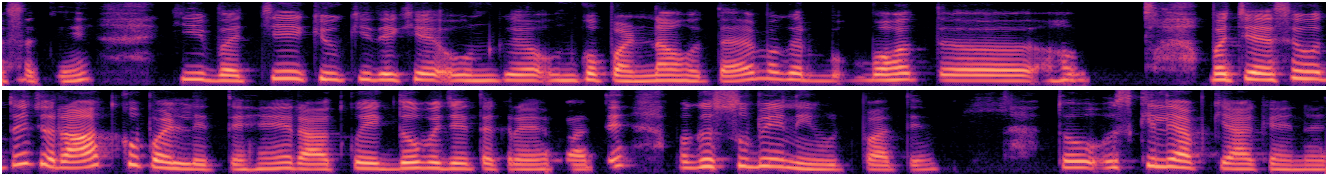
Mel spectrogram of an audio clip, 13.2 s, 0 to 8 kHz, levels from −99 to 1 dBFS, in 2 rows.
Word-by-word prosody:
सकें, 175 +3 -6 0.4
कि 240 -2 -1
बच्चे 195 +7 0
क्योंकि 235 -1 -2
देखिए 220 +1 +2
उनके 200 +1 -1
उनको 200 +2 0
पढ़ना 185 +1 +1
होता 180 0 -4
है 205 +5 +1
मगर 235 -4 -1
ब 190 0 -11
बहुत 215 +2 0 0.6
हम 215 -1 -5 0.6
बच्चे 225 +2 +5
ऐसे 220 +6 0
होते 260 +6 +1
हैं 370 - +2
जो 330 - +4
रात 225 +7 +6
को 335 - +3
पढ़ 240 -8 +3
लेते 170 -2 -3
हैं, 190 +5 -3
रात 175 -2 +1
को 210 - +1
1-2 195 +2 +3
बजे 195 -2 +1
तक 180 - -4
रह 175 0 -2
पाते, 245 - -4 0.3
मगर 250 +5 +3
सुबह 270 +1 0
नहीं 200 -7 0
उठ 165 -1 -4
पाते। 160 0 -5 0.6
तो 230 -1 +3
उसके 230 +6 -3
लिए 265 -2 +5
आप 225 -1 +2
क्या 185 -2 0
कहना 165 -2 -6
205 Hz, 190 wpm, -23 LUFS, 180-230 Hz, 0.6 s, रात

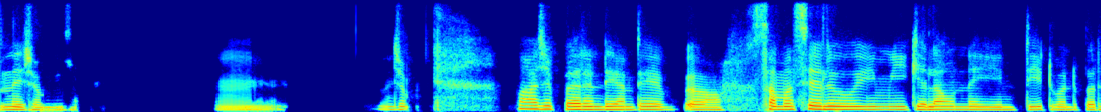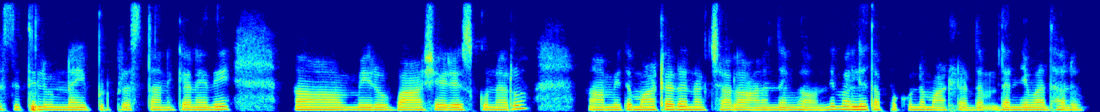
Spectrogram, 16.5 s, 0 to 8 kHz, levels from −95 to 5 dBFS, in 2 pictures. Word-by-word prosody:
నిజం. 180 -1 +2
నిజం. 175 0 -7 1.1
హ్మ్. 95 -1 -5 0.9
నిజం. 200 +1 -4 0.8
బా 240 - +3
జెప్పారండి. 200 -2 +5
అంటే 190 +2 0 0.4
ఆహ్, 180 0 +1 0.3
సమస్యలు 215 +1 +7 0.2
ఇయి 200 - +2
మీకు 195 0 -1
ఎలా 195 0 +5
ఉన్నయి? 190 -1 +1
ఏంటి, 185 +1 -3
ఎటువంటి 185 -1 -3
పరిస్థితులున్నయి, 180 -2 -1
ఇప్పుడు 175 +2 -11
ప్రస్తుతానికనేది 175 +1 -3 0.6
ఆహ్, 180 -1 0
మీరు 175 0 -1
బా 175 - +2 0.2
షేర్ 175 -1 -1
జేసుకున్నారు. 180 +5 -3 0.5
ఆహ్, 175 - -1
మీతో 180 +1 -2
మాట్లాడ్డం 190 0 +1
నాకు 180 - -7
చాలా 175 0 -1
ఆనందంగా 175 +1 -2
ఉంది. 205 +5 -3
మళ్ళీ 190 +1 +5
తప్పకుండా 180 0 -6
మాట్లాడదాం. 170 0 -6
ధన్యవాదాలు. 175 0 -2
180 Hz, 125 wpm, -23 LUFS, 175-195 Hz, 1.1 s, సమస్యలు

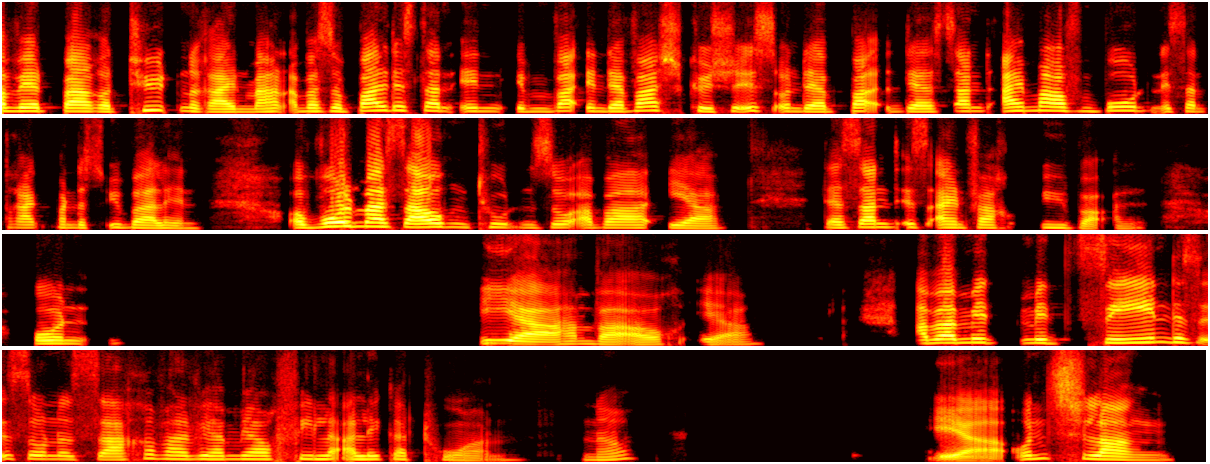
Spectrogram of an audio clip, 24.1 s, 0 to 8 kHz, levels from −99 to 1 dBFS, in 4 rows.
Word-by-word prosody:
wiederverwertbare 235 -3 +4
Tüten 300 -5 -2
reinmachen. 205 +1 +1
Aber 225 0 -2
sobald 260 +5 +2
es 285 - -5
dann 260 -3 0
in 230 -1 -8
im 215 -1 -8
wa 255 - +2
in 240 -1 -6
der 225 +1 +1
Waschküche 265 -5 -1
ist 250 - -4
und 230 -1 -6
der 210 -2 +1
ba 240 +4 -1
der 210 0 -1
Sand 245 +3 -3
einmal 265 +2 +5
auf'm 240 -3 -6
Boden 270 -1 -3
ist, 215 0 -12
dann 220 - -6
tragt 205 -1 -7
man 210 -1 -9
das 195 -1 -10
überall 200 -4 -2
hin. 165 -2 -12 0.4
Obwohl 245 +8 +8
man 280 -1 +10
saugen 245 -2 +6
tut 235 -2 -9
und 205 - -16
so, 220 +3 -6
aber 200 -2 -2
ja. 170 -3 -4 0.5
Der 205 - -3
Sand 235 +2 0
ist 235 - -8
einfach 210 -2 -2 0.2
überall 190 -4 -10 0.4
und 215 -1 -1 2.0
Ja, 190 -8 +4
haben 190 0 -8
wir 165 -2 0
auch, 160 +2 -6
ja. 165 -1 -9 0.8
Aber 255 +3 +7
mit 275 -1 0
mit 245 -1 -1
Seen, 275 +4 +2
das 295 -3 -1
ist 250 - -8
so 255 - -2
'ne 235 -1 -8
Sache, 220 +5 -5
weil 245 -2 -3
wir 245 -1 -1
haben 235 +1 -6
ja 240 -1 0
auch 235 - -7
viele 245 -1 -6
Alligatoren, 200 -6 -7 0.3
ne? 195 +7 -11 1.5
Ja, 450 +3 0
und 270 +4 -6
Schlangen. 205 -7 +1
225 Hz, 170 wpm, -21 LUFS, 205-250 Hz, 2.0 s, man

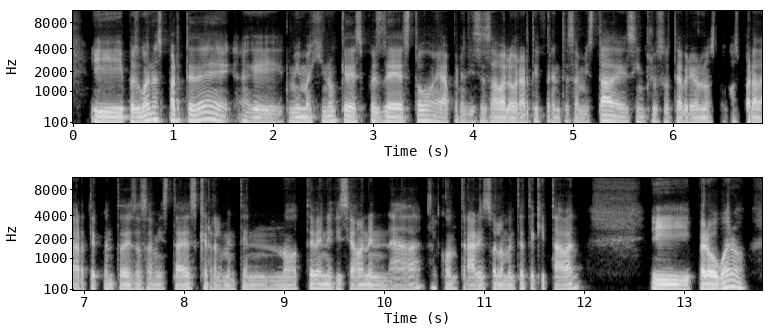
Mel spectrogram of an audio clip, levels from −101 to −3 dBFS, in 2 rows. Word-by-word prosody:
Y, 110 -3 +3
pues, 105 0 +2
bueno, 125 +7 +4
es 150 - -2
parte 135 0 +1
de, 135 -2 +1
eh, 95 -5 -1
me 105 0 +1
imagino 110 +3 0
que 130 -2 +2
después 110 -1 0
de 105 -2 +5
esto 125 +5 0
aprendistes 95 -1 -4
a 105 - +1
valorar 100 -1 +2
diferentes 100 -2 -7
amistades, 105 +3 +1
incluso 105 0 -6
te 100 - -1
abrieron 100 0 0
los 95 -1 -4
ojos 100 +1 -15
para 110 -2 +1
darte 100 +1 -1
cuenta 105 0 -4
de 100 - +3
esas 100 0 -5
amistades 100 0 -2
que - - -3
realmente 95 0 -6
n 95 -1 -5
no 95 0 -1
te 105 - -3
beneficiaban 100 -1 0
en 95 -2 -1
nada, 90 +8 -3
al 115 -2 -10
contrario, 95 -1 0
solamente 95 -1 -2
te - - -5
quitaban. 100 +8 -1 0.7
Y, 105 -3 +5
pero 105 +1 +7
bueno, 125 0 +3
100 Hz, 195 wpm, -23 LUFS, 95-110 Hz, 0.7 s, pero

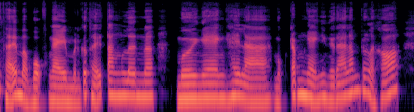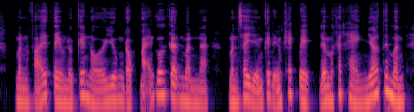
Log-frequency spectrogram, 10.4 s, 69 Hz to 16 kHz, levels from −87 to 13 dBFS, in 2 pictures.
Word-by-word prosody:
thể - - +4
mà 150 -6 +3
một 115 +1 +1
ngày 120 -1 +4
mình 115 -1 -2
có 155 - +1
thể 135 -3 0
tăng 155 0 +1
lên, 150 -1 +2
a, 150 - +3 0.3
10.000 135 +1 +3
hay 150 +2 +2
là 120 -2 +2
100.000 135 +4 +1
như 140 - -1
người 130 0 -2
ta 140 +2 +1
lắm, 180 +4 0
rất 190 -2 -2
là - - -1
khó. 145 +8 +2 0.4
Mình 115 -2 -3
phải 145 +4 -1
tìm 115 -6 -2
được 105 - -3
cái 155 - 0
nội 110 -3 -3
dung 125 0 -3
độc 110 0 -3
bản 135 - -3
của 160 0 +1
kênh 125 -3 +1
mình 110 -3 -3
nè, 100 -1 -5 0.3
mình 110 -2 -2
xây 130 +3 +1
dựng 105 +1 -1
cái 150 - -2
điểm 110 -4 -2
khác 175 - -4
biệt 110 -3 -1
để 115 - +1
mà 125 +1 -2
khách 165 +3 -6
hàng 110 -6 -4
nhớ 145 +7 +3
tới 195 - +3
mình. 120 -6 +2
130 Hz, 280 wpm, -24 LUFS, 115-150 Hz, 0.4 s, thể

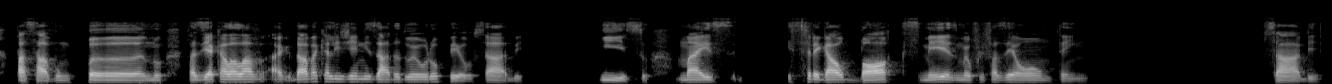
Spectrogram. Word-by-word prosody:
passava 90 +1 +2
um 95 -1 -10
pano, 100 0 +2 0.2
fazia 110 +2 +3
aquela 120 0 +4
lava 120 0 +2
ah, 115 - 0
dava 120 +4 +3
aquela 135 -2 -3
higienizada 125 -3 -1
do 120 0 -3
europeu, 115 -7 -3
sabe. 90 -3 -3 0.8
Isso. 100 -4 -5 0.3
Mas 110 0 0 0.6
esfregar 110 0 +2
o 110 - -1
box 105 +2 +2
mesmo, 105 0 0
eu 100 - -4
fui 115 - -14
fazer 110 +1 -3
ontem. 100 -3 -7 1.7
Sabe. 90 -3 -2
105 Hz, 110 wpm, -24 LUFS, 100-115 Hz, 1.7 s, aquela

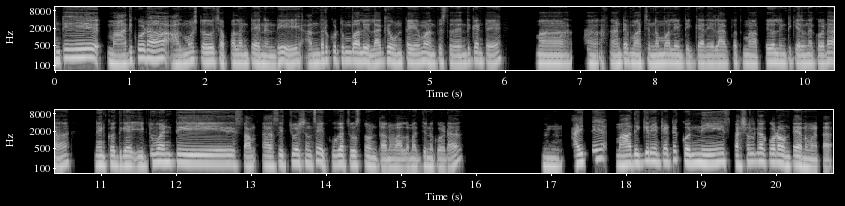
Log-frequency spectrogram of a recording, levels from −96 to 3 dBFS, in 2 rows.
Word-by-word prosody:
అంటే, 150 +5 0 0.6
మాది 115 +4 0
కూడా 175 -2 +3 0.3
ఆల్‌మొ‌స్టు 135 +5 0 0.2
చెప్పాలంటేనండి, 120 0 0 0.3
అందరి 125 +4 0
కుటుంబాలు 145 -1 +1
ఇలాగే 130 +4 0
ఉంటాయేమో 125 +1 0
అనిపిస్తది. 120 -1 -3
ఎందుకంటే, 130 -2 -2 0.6
మా 120 - +2 0.6
ఆహ్, 115 0 -1 0.2
అంటే, 120 +4 +1
మా 120 - +2
చిన్నమ్మోళ్ళ 120 +1 +1
ఇంటికి 115 0 -6
గాని, 115 0 -1
లేకపోతే 115 +1 -5
మా 115 - 0
అత్తయ్యోళ్ళ 130 +3 0
ఇంటకెళ్ళినా 120 -1 -2
కూడా 135 +4 0 0.5
నేను 140 -1 +3
కొద్దిగా 135 -1 +2 0.2
ఇటువంటీ 160 +3 +2 0.8
సం 125 0 0 0.2
ఆహ్, 130 - +2
సిట్యుయేషన్సే 145 +2 -1
ఎక్కువగా 140 +2 0
చూస్తూ 140 0 -1
ఉంటాను 110 -1 -2
వాళ్ళ 105 0 -2
మధ్యన 115 +3 -2
గూడా. 110 +1 -3 1.2
హ్మ్. 115 -2 0 0.2
అయితే 165 +7 +1 0.3
మా 135 - +5
దగ్గరెంటంటే, 165 +2 +1
కొన్ని 155 -1 +5 0.3
స్పెషల్‌గా 165 +4 0
కూడా 160 -1 +5
ఉంటాయన్నమాట. 120 -6 +1
130 Hz, 125 wpm, -24 LUFS, 120-145 Hz, 1.2 s, మా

